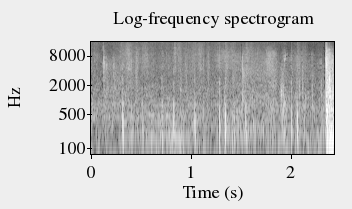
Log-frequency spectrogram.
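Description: Faint, irregular taps and knocks, about six light strikes spread unevenly over low background hiss.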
